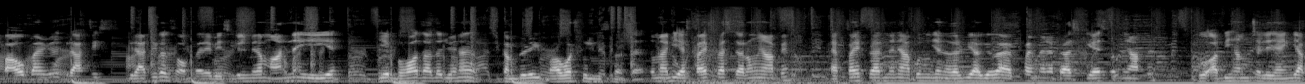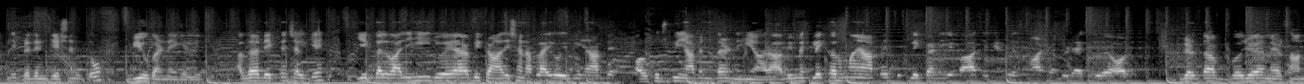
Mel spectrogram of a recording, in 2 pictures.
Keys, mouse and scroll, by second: 8.2 F5, 21.9 click.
